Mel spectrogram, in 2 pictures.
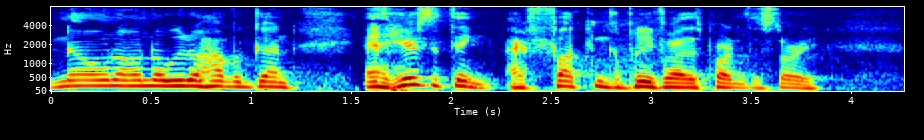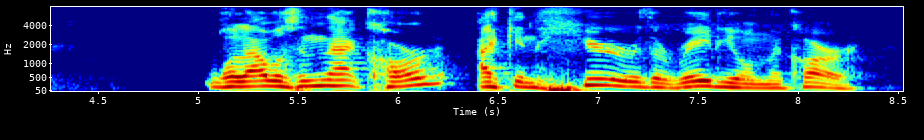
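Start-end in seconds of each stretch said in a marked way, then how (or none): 0.0-1.2 frantic, urgent, repeated scream. Retelling being held in a car by police, the speaker reenacts screaming. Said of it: "And I'm screaming top of my eyes".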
